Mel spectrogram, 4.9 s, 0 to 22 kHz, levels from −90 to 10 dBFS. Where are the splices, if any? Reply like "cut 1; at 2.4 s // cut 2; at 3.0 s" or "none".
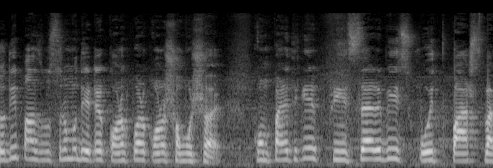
none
